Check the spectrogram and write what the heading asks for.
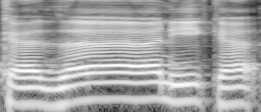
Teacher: ujung lidahnya nempel dan dia dipanjangkan dua harakat karena mad thabi'i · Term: mad tabi'i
